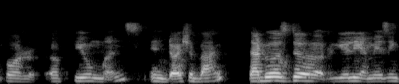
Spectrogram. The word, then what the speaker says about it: Deutsche Bank: working there okay so initially I pronounced it very bad uh it's Deutsche Bank what what the company is actually known yeah yeah but yeah that's that's uh something which everybody people's pronounce it differently but I think that's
